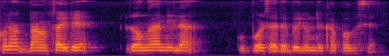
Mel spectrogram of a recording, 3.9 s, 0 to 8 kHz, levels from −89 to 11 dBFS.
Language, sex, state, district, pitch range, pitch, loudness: Assamese, male, Assam, Sonitpur, 155-160 Hz, 155 Hz, -19 LUFS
